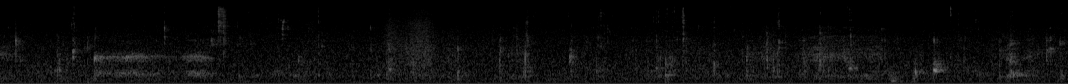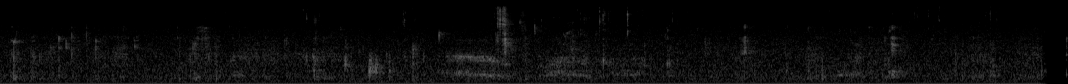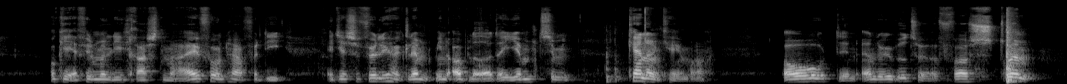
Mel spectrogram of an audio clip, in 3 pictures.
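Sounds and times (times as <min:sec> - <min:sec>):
chewing with wet mouth clicks: 0:00.1 - 0:01.0, 0:01.6 - 0:03.3, 0:04.5 - 0:20.2.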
